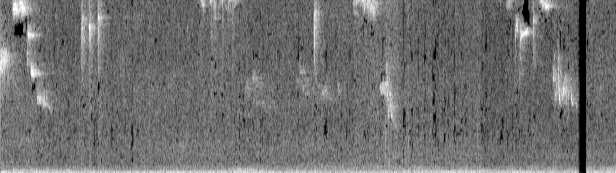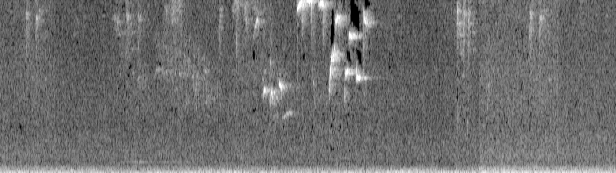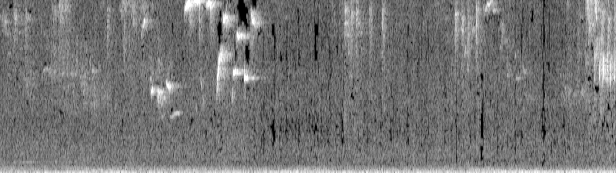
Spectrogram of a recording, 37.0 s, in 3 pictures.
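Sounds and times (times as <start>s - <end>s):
small bird chirping: 0.0s - 2.7s, 3.4s - 8.2s, 10.0s - 11.6s, 14.6s - 19.8s, 24.6s - 32.8s, 33.6s - 36.9s
low background rumble: 0.0s - 36.9s.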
